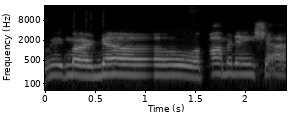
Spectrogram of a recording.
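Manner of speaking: yelling out. A player's character shouts to Rigmar as he becomes an abomination, shouting out. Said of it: "Do you shout out that Rigmar".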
